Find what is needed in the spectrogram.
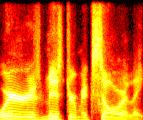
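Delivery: put-on loud, drawn-out old western movie cowboy drawl. Acting out someone walking into a bar in an old Western: Western movie accent. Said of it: "When you say it with the accent".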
